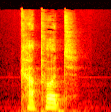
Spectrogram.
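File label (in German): "kaputt", German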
